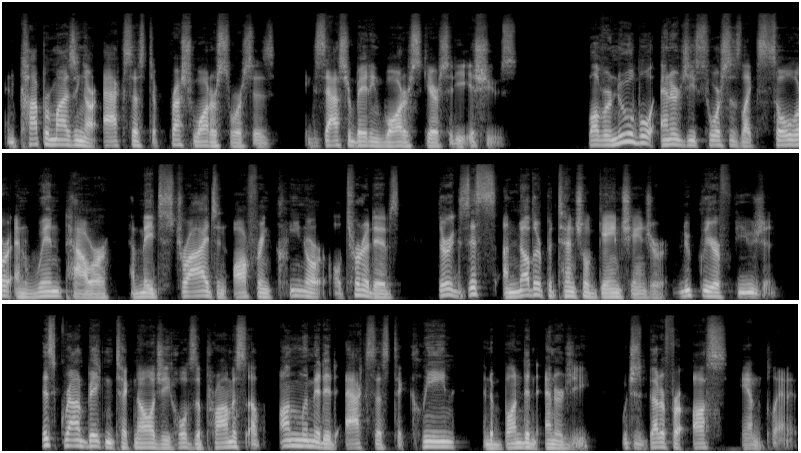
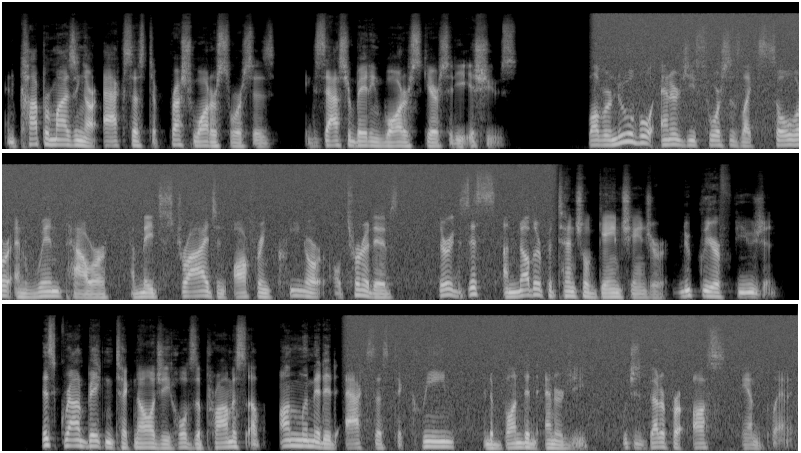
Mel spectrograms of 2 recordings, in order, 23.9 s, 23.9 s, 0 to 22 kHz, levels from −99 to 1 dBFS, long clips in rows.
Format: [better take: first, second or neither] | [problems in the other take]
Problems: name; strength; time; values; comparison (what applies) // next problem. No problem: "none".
first | hiss; noticeable; from 6 to 14 s and from 19 s on; 10 dB below the speech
